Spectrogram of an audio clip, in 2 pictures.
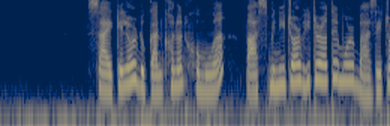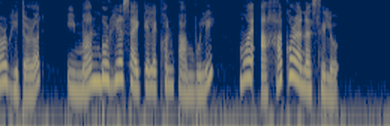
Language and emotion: Assamese, surprised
